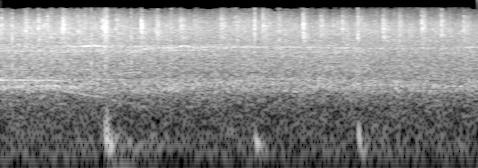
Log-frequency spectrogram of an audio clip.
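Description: A basketball bounces a few times on a wooden floor.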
